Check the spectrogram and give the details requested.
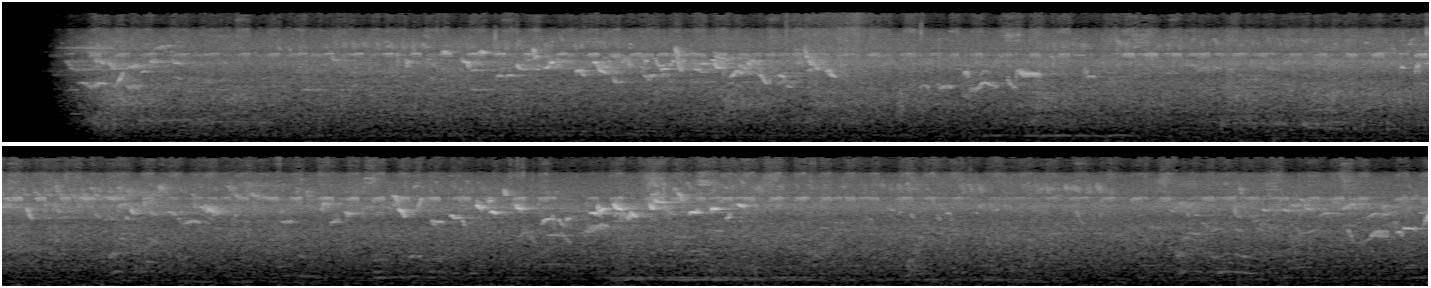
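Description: Several songbirds singing and chirping in a woodland-edge meadow, with a steady high-pitched pulsing trill running underneath.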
